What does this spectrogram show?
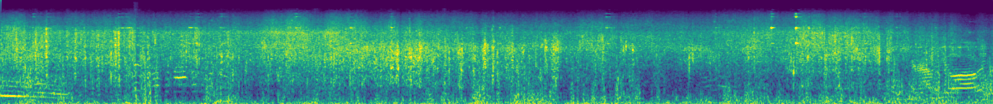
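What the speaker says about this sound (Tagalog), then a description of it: "Grabe yung hangin, no?" Strong gusts batter the microphone outdoors, a loud, unbroken roaring buffet that swamps everything else for the whole stretch.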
